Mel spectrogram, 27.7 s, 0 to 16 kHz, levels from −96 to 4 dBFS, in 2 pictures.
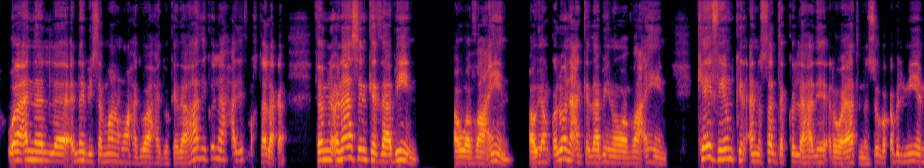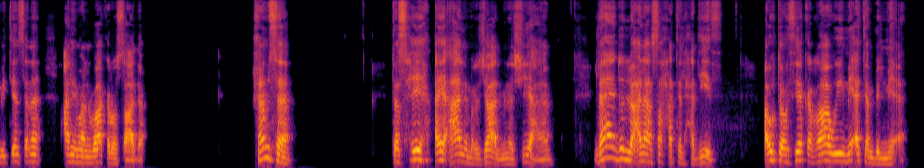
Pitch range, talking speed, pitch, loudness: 135-190 Hz, 115 wpm, 160 Hz, -21 LUFS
